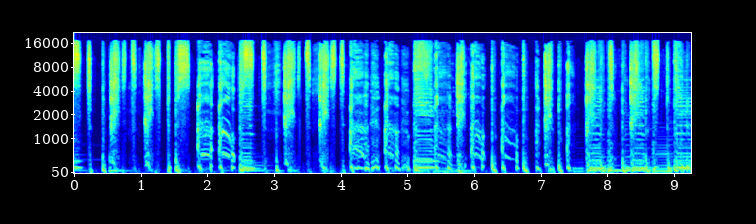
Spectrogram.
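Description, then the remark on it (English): A person beatboxes mixed with coughing: a rapid run of punchy mouth-made kicks and snares blended with throaty cough-like bursts, loud, keeping a steady groove for about nine seconds. “Now I can easily cough and throw the beatbox off. I mix the beat with the cough and the problem is solved.”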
